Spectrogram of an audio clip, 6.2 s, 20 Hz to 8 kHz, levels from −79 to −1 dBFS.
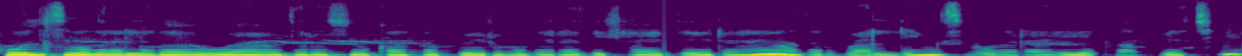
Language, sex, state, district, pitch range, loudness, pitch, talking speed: Hindi, male, Bihar, Muzaffarpur, 230-240 Hz, -14 LUFS, 235 Hz, 205 wpm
